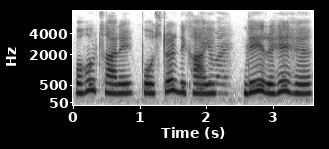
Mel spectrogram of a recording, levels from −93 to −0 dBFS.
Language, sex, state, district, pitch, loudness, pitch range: Hindi, female, Himachal Pradesh, Shimla, 275 Hz, -14 LUFS, 270-305 Hz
